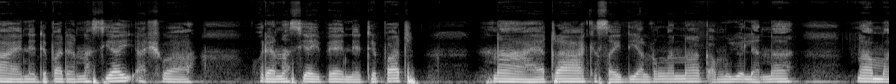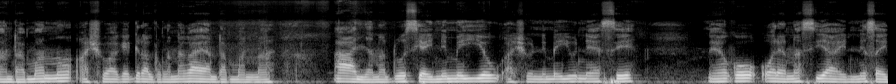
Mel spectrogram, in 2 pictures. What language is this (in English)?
Masai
